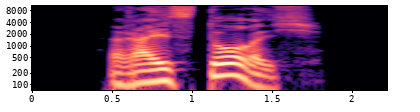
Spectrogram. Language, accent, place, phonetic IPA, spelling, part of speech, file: German, Germany, Berlin, [ˌʁaɪ̯s ˈdʊʁç], reis durch, verb, De-reis durch.ogg
- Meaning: 1. singular imperative of durchreisen 2. first-person singular present of durchreisen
